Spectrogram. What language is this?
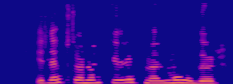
Icelandic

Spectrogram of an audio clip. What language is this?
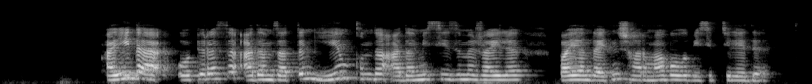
Kazakh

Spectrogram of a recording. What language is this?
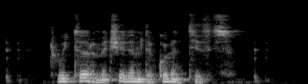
Kabyle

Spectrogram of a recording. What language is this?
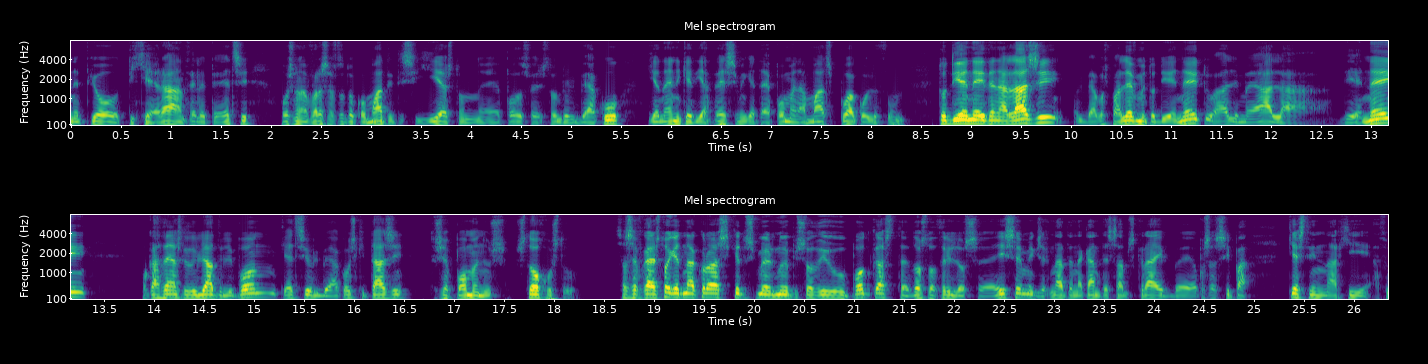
Greek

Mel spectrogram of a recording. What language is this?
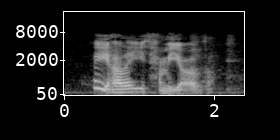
Kabyle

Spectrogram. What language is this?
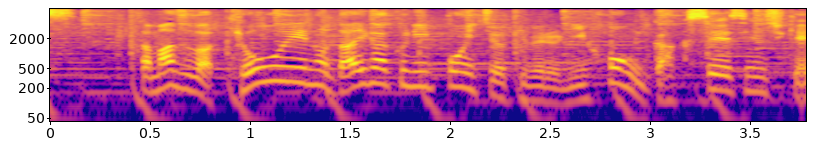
Japanese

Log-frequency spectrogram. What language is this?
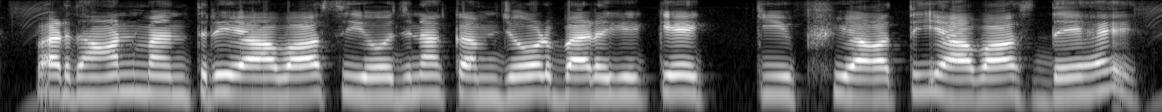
Magahi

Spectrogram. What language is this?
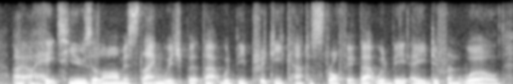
English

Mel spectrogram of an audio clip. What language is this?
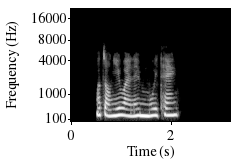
Cantonese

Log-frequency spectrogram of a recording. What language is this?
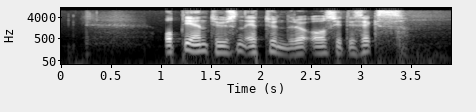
Norwegian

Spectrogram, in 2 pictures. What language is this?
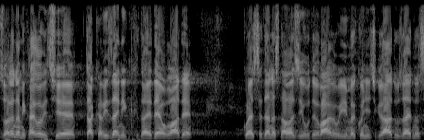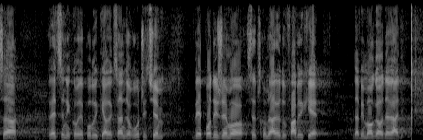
Serbian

